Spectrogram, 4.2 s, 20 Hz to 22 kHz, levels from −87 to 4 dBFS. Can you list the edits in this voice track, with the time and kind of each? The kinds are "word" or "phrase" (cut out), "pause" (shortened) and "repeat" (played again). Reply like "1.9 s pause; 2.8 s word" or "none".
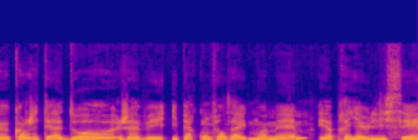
3.1 s pause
